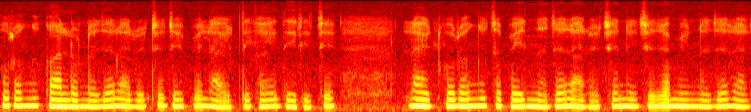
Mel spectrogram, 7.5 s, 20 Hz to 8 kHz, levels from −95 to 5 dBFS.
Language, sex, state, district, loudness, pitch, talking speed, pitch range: Rajasthani, female, Rajasthan, Nagaur, -13 LUFS, 180 Hz, 200 wpm, 175-185 Hz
